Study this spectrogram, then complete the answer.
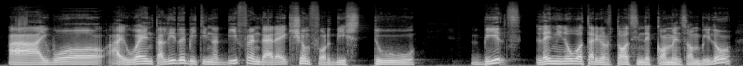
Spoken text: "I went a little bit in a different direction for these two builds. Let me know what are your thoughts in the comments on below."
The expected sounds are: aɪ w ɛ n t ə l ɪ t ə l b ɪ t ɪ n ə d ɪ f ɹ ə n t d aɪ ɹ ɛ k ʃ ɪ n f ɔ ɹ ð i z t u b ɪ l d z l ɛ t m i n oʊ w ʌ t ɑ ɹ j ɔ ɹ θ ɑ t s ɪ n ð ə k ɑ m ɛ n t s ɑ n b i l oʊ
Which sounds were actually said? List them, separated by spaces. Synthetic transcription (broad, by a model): aɪ w ɛ n t ə l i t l b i t ɪ n ə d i f ɹ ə n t d aɪ ɹ ɛ k ʃ ɪ n f ɔ ɹ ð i s t u b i l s l ɛ t m i n oʊ w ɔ t ɑ ɹ j ɔ ɹ t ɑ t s ɪ n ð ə k ɑ m ɛ n t s ɑ n b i l oʊ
